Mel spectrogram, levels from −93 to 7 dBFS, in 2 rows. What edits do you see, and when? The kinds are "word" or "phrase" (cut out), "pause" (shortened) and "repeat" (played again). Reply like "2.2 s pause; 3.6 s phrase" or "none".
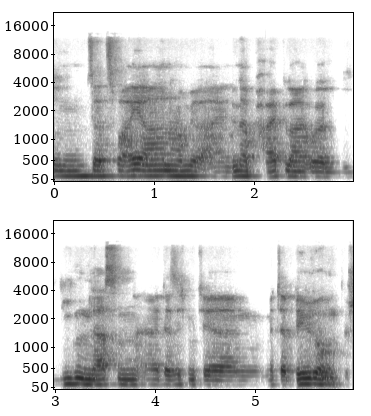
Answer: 1.8 s word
